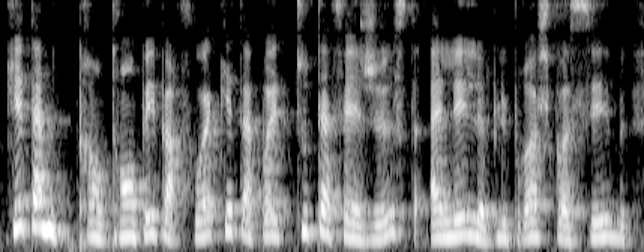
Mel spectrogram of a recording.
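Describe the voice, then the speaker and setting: A woman in her sixties with a Quebec French accent, a sports broadcaster telling stories in an animated interview, often restarting her sentences. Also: mid-range voice, normal speed, creaky. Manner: animated, storytelling with many restarts. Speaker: guest, sports play-by-play announcer. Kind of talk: conversational interview.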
